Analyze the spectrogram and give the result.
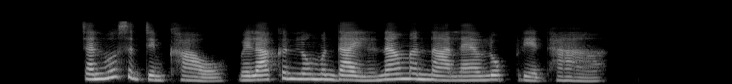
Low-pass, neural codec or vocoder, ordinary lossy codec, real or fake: none; codec, 16 kHz, 0.2 kbps, FocalCodec; none; fake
